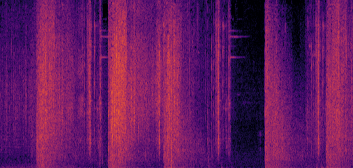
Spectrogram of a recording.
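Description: Gunfire from Fallout: New Vegas while shooting at ants, with a run of four or five loud, sharp shots spaced about a second apart, each trailing off into a short decay.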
